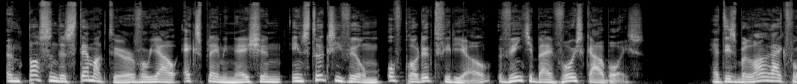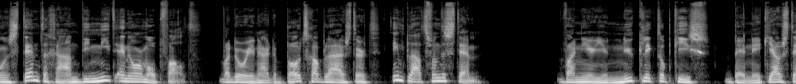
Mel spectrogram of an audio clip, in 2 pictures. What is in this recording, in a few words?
Explanimation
